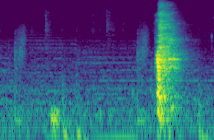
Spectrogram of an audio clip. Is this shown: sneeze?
yes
